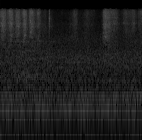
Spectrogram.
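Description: Faint scratchy rubbing or rustling, in two short runs about a second apart, over a steady low hum.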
